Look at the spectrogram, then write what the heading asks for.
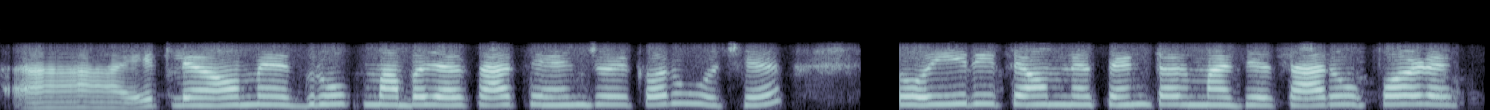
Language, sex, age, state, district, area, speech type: Gujarati, female, 45-60, Gujarat, Junagadh, rural, conversation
